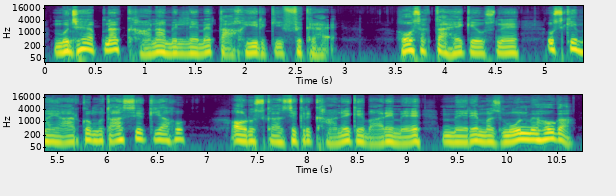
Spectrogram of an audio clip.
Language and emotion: Urdu, fearful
